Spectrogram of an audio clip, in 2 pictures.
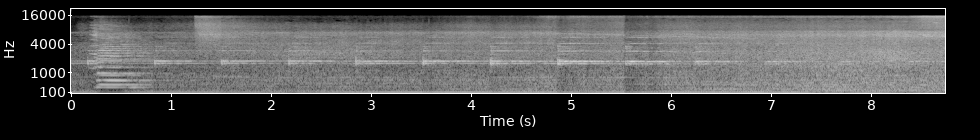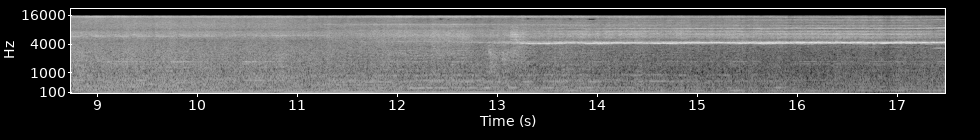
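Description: MBTA commuter rail train pulling into the station: a steady low diesel hum and a rising rumble as the coaches pass close, with the bell striking at a steady beat for the first five seconds or so. From about three-quarters of the way through, a steady high squeal as the brakes slow the train to a stop.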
